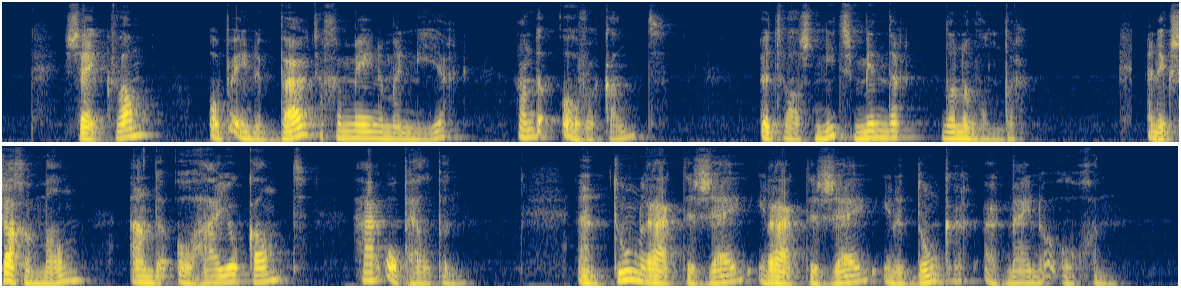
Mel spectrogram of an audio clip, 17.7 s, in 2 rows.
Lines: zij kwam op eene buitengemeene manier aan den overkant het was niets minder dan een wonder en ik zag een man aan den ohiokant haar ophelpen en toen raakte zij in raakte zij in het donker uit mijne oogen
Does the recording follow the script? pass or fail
pass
